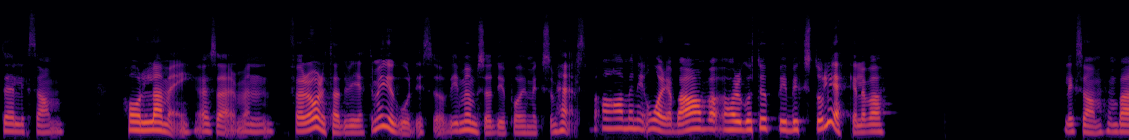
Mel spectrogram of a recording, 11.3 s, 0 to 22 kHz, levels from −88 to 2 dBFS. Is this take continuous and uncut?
yes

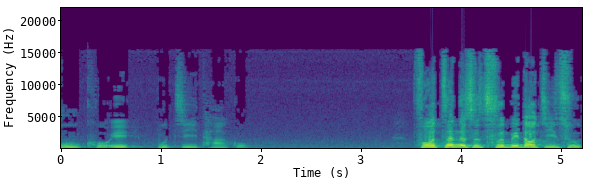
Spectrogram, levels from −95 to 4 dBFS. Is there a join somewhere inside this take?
no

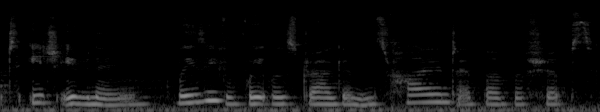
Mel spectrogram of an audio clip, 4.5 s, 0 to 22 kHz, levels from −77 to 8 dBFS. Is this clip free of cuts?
no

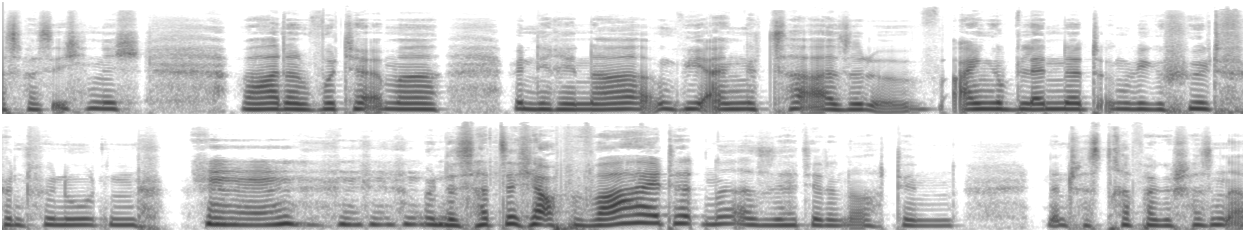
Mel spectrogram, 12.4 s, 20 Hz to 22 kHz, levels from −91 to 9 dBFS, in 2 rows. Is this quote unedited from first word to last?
yes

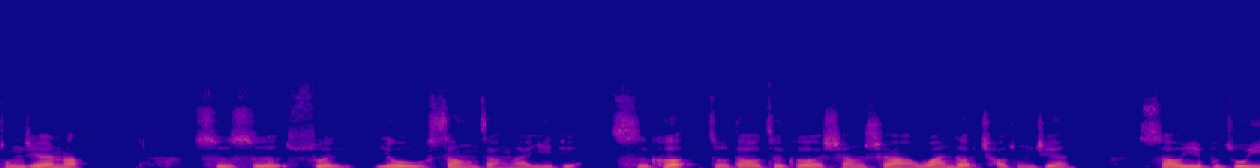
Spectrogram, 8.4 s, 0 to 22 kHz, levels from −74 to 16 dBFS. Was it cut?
yes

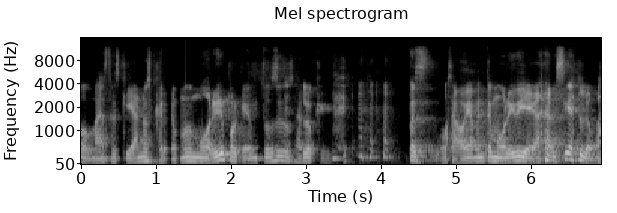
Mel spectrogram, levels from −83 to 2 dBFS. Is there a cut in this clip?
no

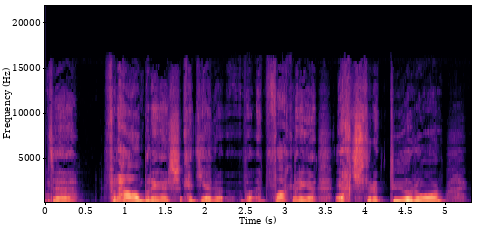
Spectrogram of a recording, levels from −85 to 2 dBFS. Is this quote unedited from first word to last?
no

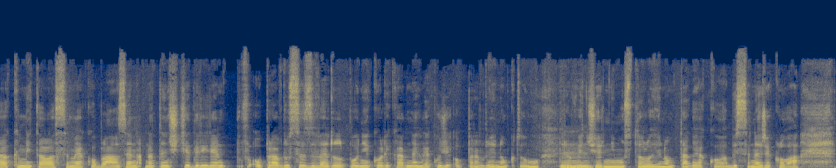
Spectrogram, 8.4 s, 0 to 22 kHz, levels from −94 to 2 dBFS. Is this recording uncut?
no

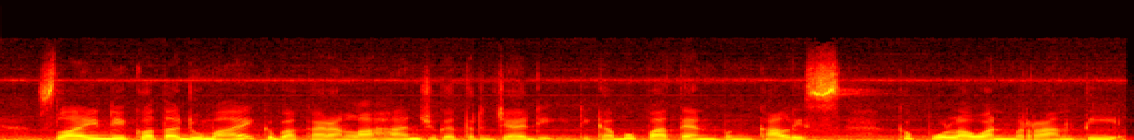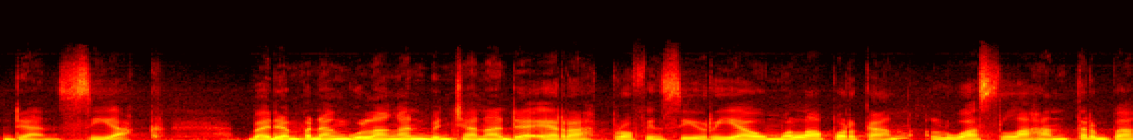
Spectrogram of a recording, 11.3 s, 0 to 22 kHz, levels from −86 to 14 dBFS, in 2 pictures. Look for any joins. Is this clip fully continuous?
yes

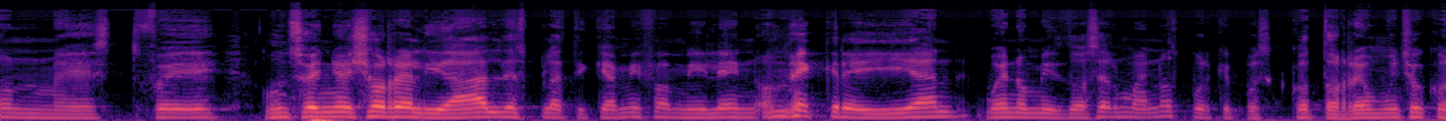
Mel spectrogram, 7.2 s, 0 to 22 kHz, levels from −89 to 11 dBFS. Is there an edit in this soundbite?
yes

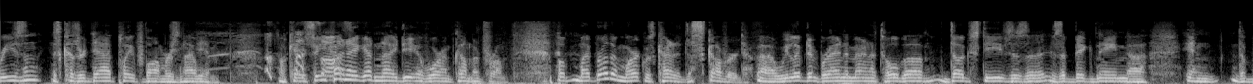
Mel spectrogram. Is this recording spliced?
yes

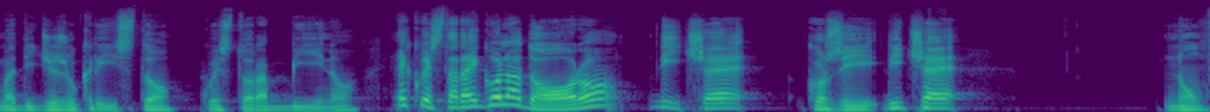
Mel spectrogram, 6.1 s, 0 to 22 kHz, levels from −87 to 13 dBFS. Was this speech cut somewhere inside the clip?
yes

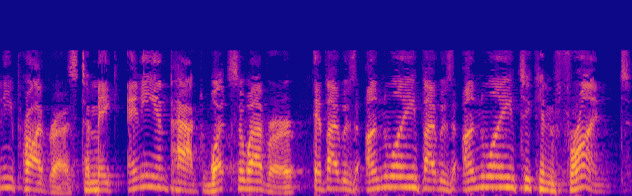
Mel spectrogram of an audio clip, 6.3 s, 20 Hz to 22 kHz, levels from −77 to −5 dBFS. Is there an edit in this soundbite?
yes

